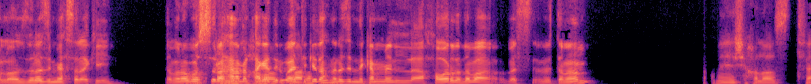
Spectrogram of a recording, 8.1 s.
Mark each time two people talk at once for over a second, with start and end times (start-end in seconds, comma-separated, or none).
1.8-3.4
